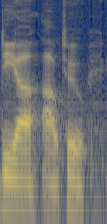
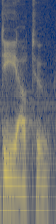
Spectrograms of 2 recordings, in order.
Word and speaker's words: di autou: Otherwise, you'd have dia autou. It's just pronounced di autou.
